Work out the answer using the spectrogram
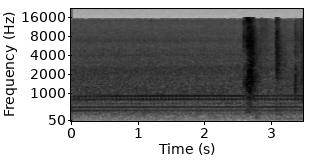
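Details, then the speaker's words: Office electric fan about 25–30 years old, first test after a cheap repair, on medium: steady, even hum with a soft airy hiss, no rattle or wobble, relatively quiet; the motor runs smoothly. "let see off here we go just relatively quiet"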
